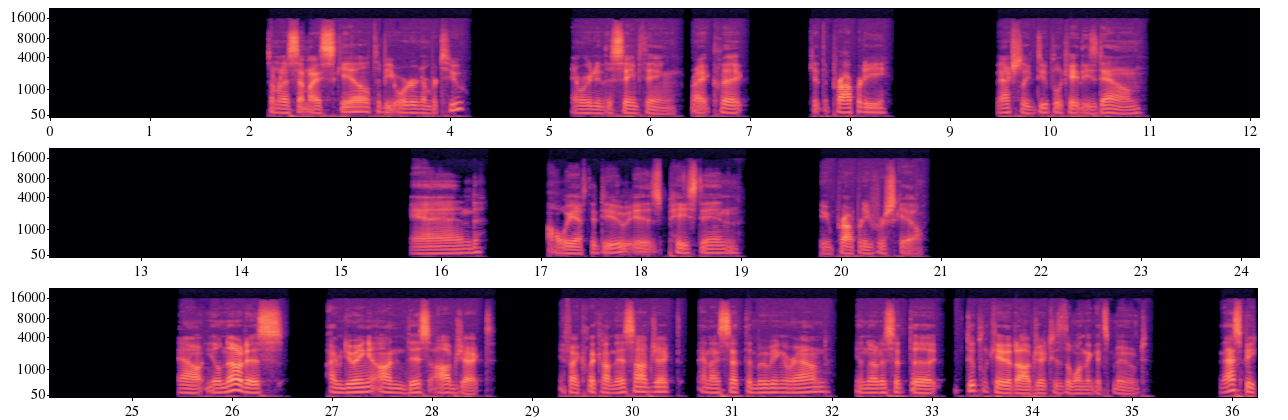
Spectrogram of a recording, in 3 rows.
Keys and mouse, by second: 0.4 click, 2.7 click, 5.8-7.4 right drag, 8.7 click, 9.6 shift+click, 10.5 shift+d, 10.8 y, 11.9 click, 13.1-13.9 drag, 15.7-16.2 middle drag, 17.5 click, 18.3 shift+v, 19.0 click, 20.0-20.9 drag, 22.3-26.4 drag, 28.6 click, 30.4-34.9 drag, 35.5 middle click.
